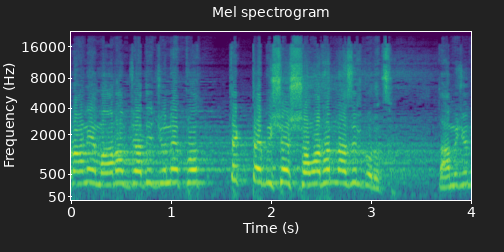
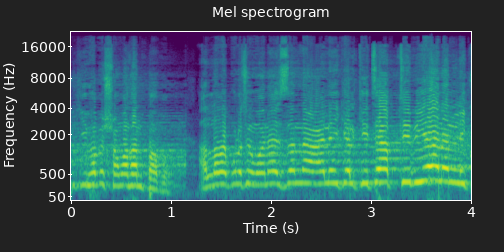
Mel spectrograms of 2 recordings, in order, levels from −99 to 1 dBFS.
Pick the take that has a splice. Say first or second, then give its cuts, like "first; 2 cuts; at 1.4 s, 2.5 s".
second; 1 cut; at 1.1 s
